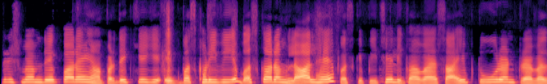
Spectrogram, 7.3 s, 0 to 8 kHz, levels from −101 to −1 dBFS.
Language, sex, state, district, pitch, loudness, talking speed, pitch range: Hindi, female, Uttar Pradesh, Budaun, 230 Hz, -18 LUFS, 260 wpm, 185-240 Hz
